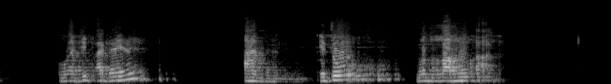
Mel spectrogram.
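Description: A man speaks calmly into a close microphone, in short phrases.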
